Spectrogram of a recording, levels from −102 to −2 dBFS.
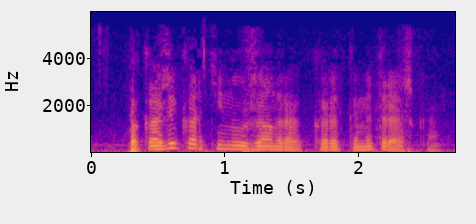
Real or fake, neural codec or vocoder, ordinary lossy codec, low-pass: real; none; AAC, 32 kbps; 5.4 kHz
